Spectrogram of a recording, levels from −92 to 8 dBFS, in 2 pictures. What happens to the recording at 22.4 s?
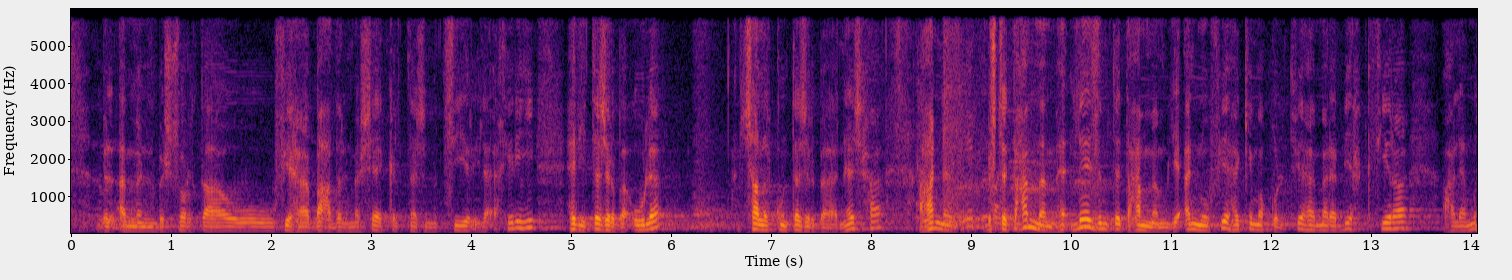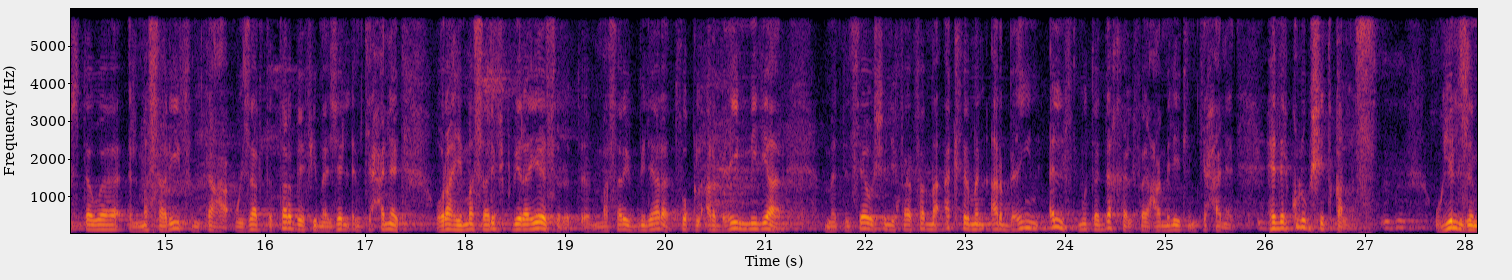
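At 22.4 s the audio carries aliasing, as it does throughout. It sounds like a drop to a 12 kHz rate with no filter first. Content above 6 kHz folds back down as false, unrelated tones, roughly 25 dB under the signal. Bright sounds turn gritty and metallic.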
